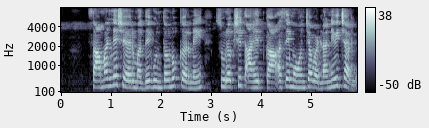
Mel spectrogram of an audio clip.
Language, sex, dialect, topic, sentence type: Marathi, female, Standard Marathi, banking, statement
